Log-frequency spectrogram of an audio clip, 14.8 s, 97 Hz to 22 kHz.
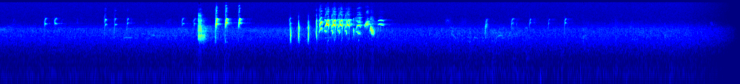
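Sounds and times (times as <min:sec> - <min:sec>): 
common blackbird Turdus merula calling with ticks and chinks: 0:03.6 - 0:05.0, 0:05.8 - 0:07.8.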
